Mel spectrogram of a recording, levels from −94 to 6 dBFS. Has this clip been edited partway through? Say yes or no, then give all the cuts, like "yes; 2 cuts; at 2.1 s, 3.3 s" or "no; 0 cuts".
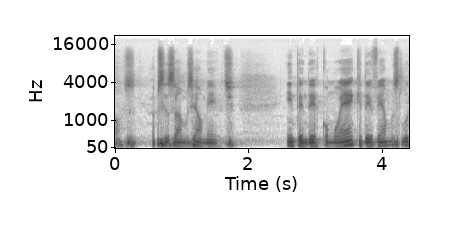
no; 0 cuts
